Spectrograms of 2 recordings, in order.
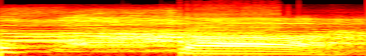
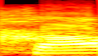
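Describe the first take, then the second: First: सा with a long, held "aa"; सा, sustained as a model for the class; drawn-out vowel. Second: Said in the usual way. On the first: Shown as a demonstration. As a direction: stretch the vowel of सा. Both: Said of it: "थोड़ा खींच कर बोलेंगे".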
